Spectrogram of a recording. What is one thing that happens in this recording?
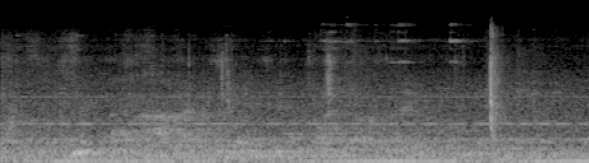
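Papers rustle as a woman handles them.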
